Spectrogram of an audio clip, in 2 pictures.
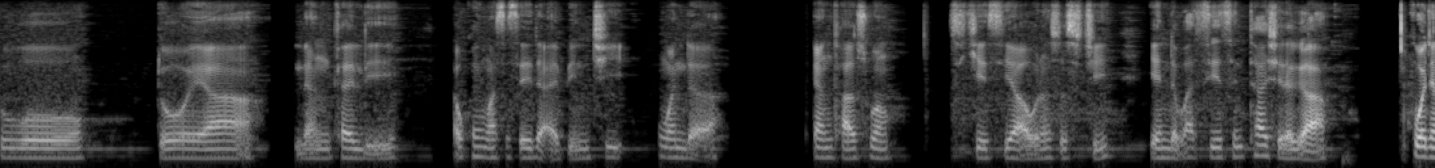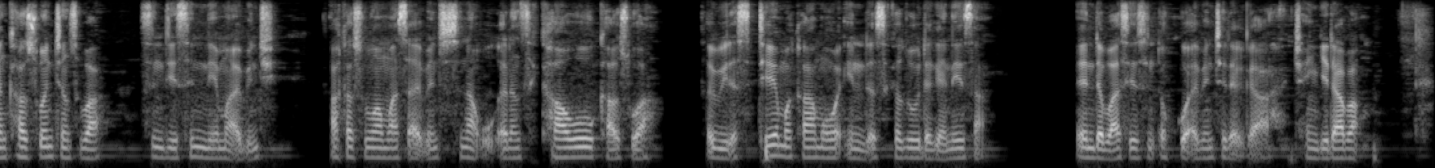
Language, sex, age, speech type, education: Hausa, male, 30-45, spontaneous, tertiary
